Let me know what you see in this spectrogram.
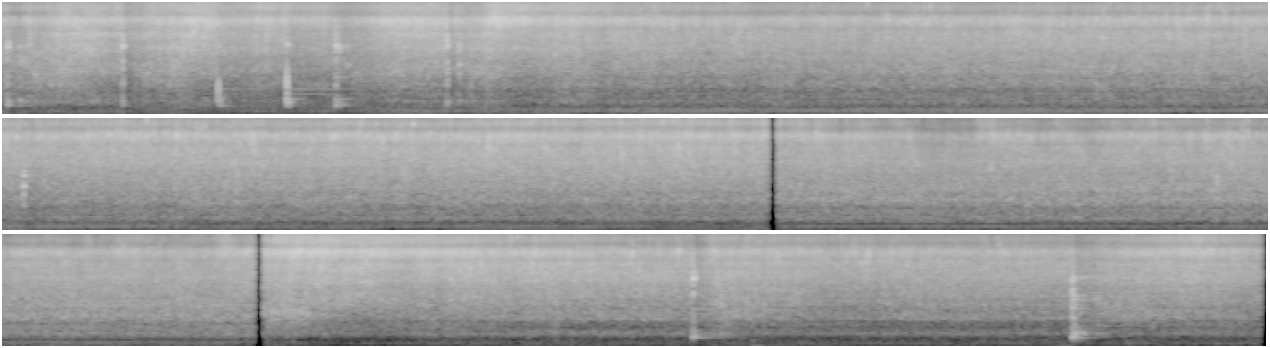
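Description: Squid and fresh green peppercorns sizzling steadily in a hot wok as they are stir-fried, with a few short knocks of a wooden spatula against the pan near the end.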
